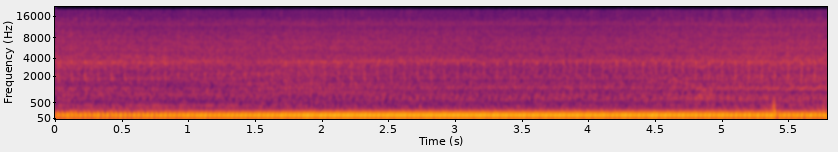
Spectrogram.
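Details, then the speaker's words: Lexus SC300 drift car after clutch replacement (clutch had slipped at a drift event), engine restarted: deep, even idle with smooth pulse, no stumble or miss now though it misfired on first start; normal idle. "How's it seem though? It's not misfiring. It was misfiring when we first started it."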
